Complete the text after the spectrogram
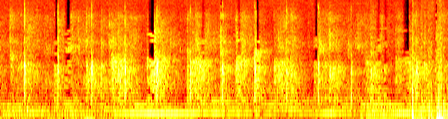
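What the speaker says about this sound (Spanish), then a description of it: "Un aplauso fuerte a Cristo Jesús." A church congregation applauds during a Spanish-language sermon, a moderate spread of clapping with a steady, textured patter throughout, somewhat distant and mixed with faint background tones.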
